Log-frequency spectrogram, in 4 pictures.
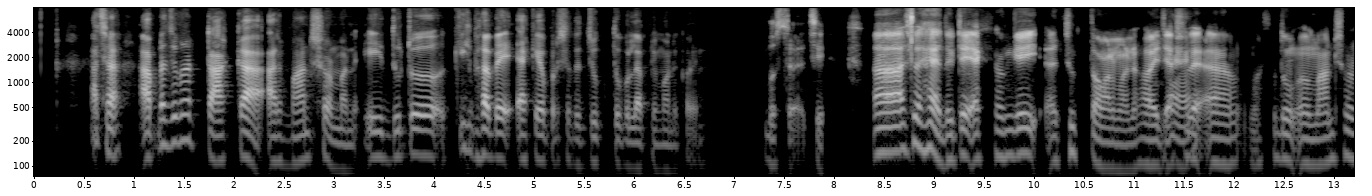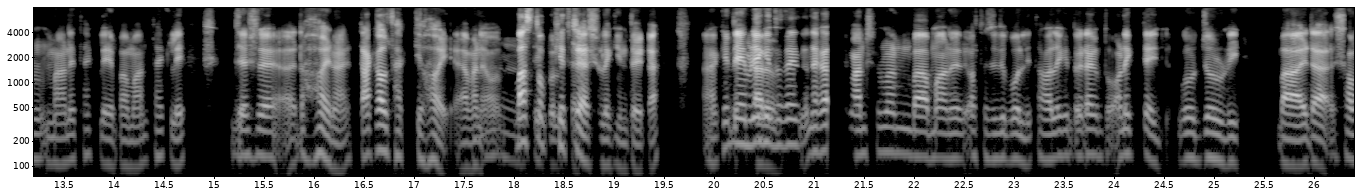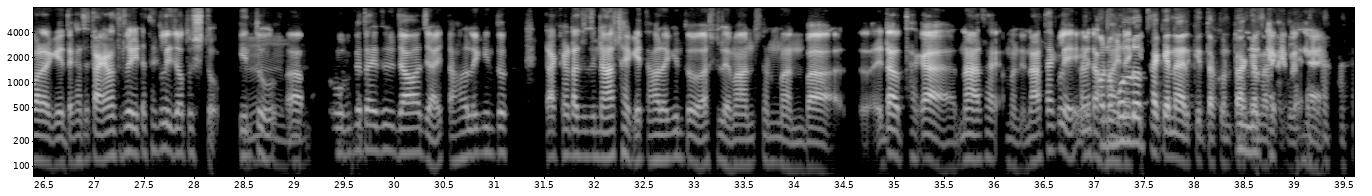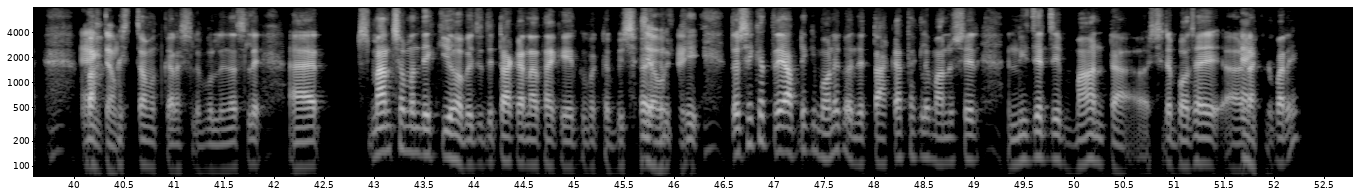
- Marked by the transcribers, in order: lip smack; "সম্মান" said as "সরমান"; tapping; other background noise; bird; chuckle; laughing while speaking: "বিষয় আরকি"
- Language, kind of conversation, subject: Bengali, podcast, টাকা আর জীবনের অর্থের মধ্যে আপনার কাছে কোনটি বেশি গুরুত্বপূর্ণ?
